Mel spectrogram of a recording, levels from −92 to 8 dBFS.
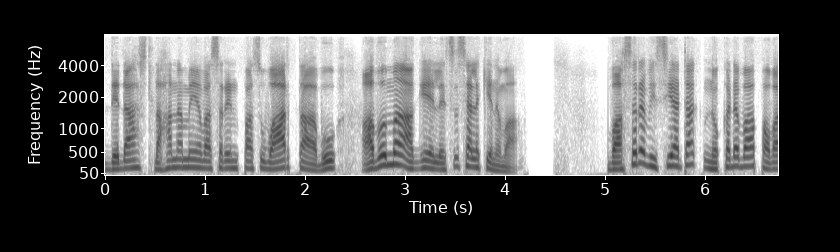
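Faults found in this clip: Sound dropped by the voice detector, 0.44–0.50 s: sound cuts out for 60 ms and steady noise fills the gap, with about 30 ms of real sound lost. Likely the sender's voice detector misread the low-level sound as background, so transmission stopped and comfort noise was substituted.

Comfort noise in place of the background, 2.39–2.57 s and 4.19–5.03 s: the background, about 37 and 41 dB below the loud passages, flattens into featureless hiss. The level shifts about 1 dB at the first and drops about 6 dB at the second. Likely discontinuous transmission, with synthetic noise standing in for the real background.

Onset clipped by the voice detector, 5.01–5.03 s: the returning sound starts abruptly, its first 20 ms missing and noise-filled. Likely the detector reacted late to the restart. Nothing above 8 kHz anywhere, consistent with a G.722 wideband call path.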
